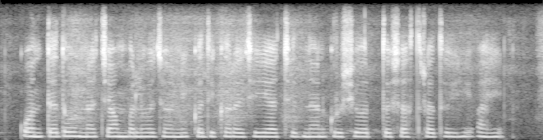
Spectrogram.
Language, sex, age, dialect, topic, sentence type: Marathi, female, 25-30, Standard Marathi, banking, statement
